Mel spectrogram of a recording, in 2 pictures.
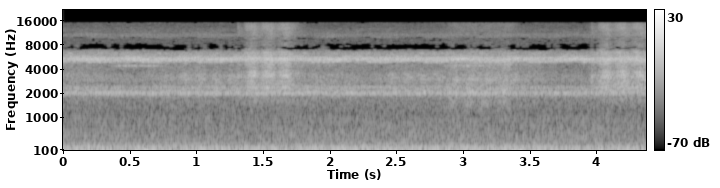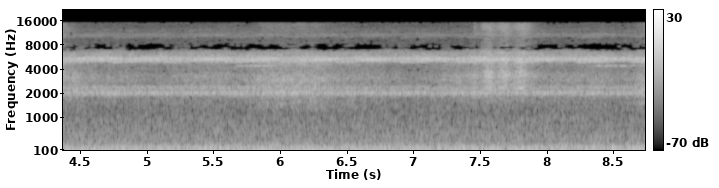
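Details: Crickets on a calm rural summer night. A continuous shrill, even trill runs throughout, while louder rasping chirps stand out roughly every two seconds above faint low background noise.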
